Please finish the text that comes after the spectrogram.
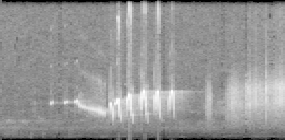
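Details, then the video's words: High, piping whistles descend into a quick string of about seven sharp, ringing notes from a black redstart (Phoenicurus ochruros), trailing off in a faint crackling, rasping buzz. "Black Redstart Bird Call"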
